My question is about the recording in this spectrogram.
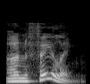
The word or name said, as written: unfailing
